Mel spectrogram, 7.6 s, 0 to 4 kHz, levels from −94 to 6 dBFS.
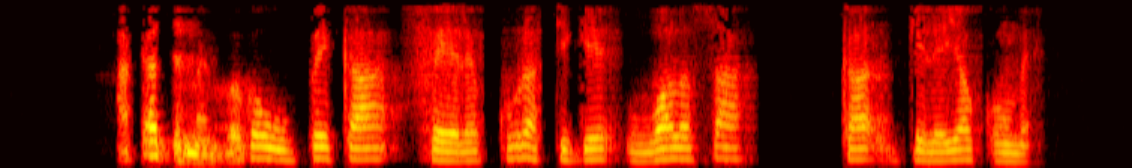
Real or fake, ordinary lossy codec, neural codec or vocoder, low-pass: fake; AAC, 16 kbps; codec, 16 kHz, 0.4 kbps, LongCat-Audio-Codec; 3.6 kHz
